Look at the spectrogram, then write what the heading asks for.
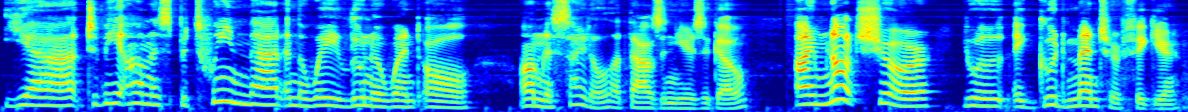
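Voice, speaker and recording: A woman's voice: mid-range voice, expressive, moderate pace, fairly bright tone, voice pushed up, lightly acted. A woman voicing a young pony princess in a comic storybook, reassuring in a hesitant, casual way. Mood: consoling. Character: soothing, tactless young pony princess, gently consoling.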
